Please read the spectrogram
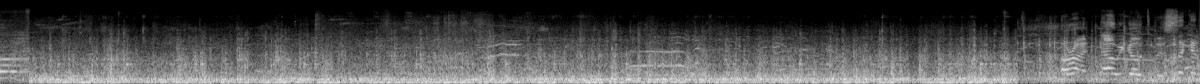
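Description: Vekoma junior roller coaster train running on its steel track, heard from on board: a steady low rumble of the wheels that eases off about ten seconds in.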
